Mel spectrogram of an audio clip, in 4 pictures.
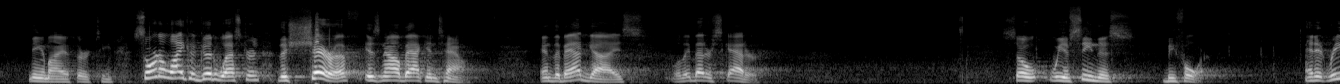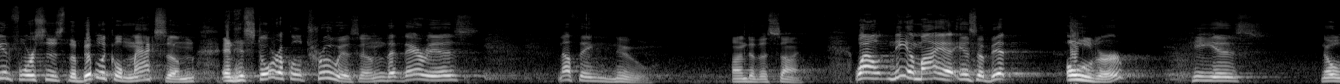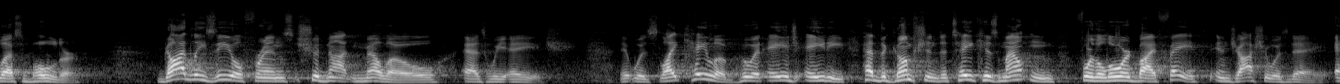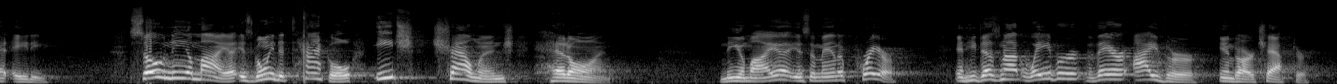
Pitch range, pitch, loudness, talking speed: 155-245 Hz, 185 Hz, -17 LUFS, 130 wpm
